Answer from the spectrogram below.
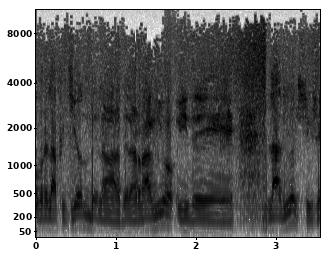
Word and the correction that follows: diexismo: ¿eh? Se dice así. – Diexismo. – Mejor dicho.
